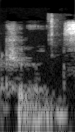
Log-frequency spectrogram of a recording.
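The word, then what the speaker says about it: Kunz: you studied with, Dora Coons. Dora Coons, yeah. And she was amazing. Look her up. Just look her up. That's all I'm going to tell. Google her. It's spelled Dora, D-O-R-A, Coons, K-U-N-Z.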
